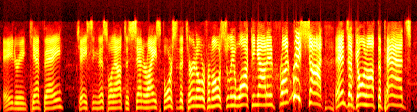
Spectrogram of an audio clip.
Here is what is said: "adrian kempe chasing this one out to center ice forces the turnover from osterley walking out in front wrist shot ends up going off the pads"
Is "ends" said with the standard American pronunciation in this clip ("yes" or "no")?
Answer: yes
